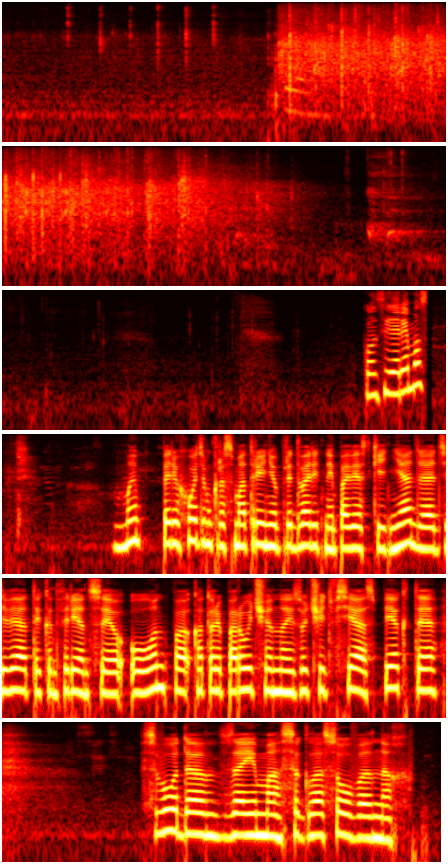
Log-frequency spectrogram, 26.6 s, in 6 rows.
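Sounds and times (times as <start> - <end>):
crowd clapping in a conference hall: 2.7 - 7.7
speech: 12.5 - 13.1, 14.4 - 22.4, 23.6 - 26.4.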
